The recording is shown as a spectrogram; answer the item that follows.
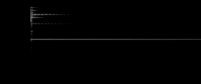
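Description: A single high chime struck once about a third of a second in, its clear ringing tone slowly fading.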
